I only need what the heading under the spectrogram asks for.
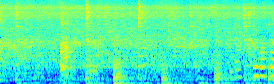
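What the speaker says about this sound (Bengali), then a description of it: "একটুখানি জিরে পোড়ন দিয়ে করছে সঙ্গে দুটো লঙ্কা দিয়ে দিচ্ছে আগে আর পেঁপেটাকেও দিয়ে দিলাম" Papaya pieces go into a pan of hot oil tempered with cumin seeds and green chilies, sizzling and frying steadily with a few sharp stirring scrapes and spatula knocks throughout, close and without any talking.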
